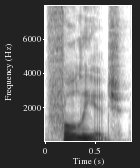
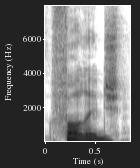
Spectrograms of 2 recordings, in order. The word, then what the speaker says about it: foliage: Most commonly accepted is the trisyllabic foliage. However, there's no denying that the pronunciations foliage and foliage have also staked their claim. The first of these disputed pronunciations is consistent with the pronunciation of the I-A-G-E ending in marriage and carriage.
